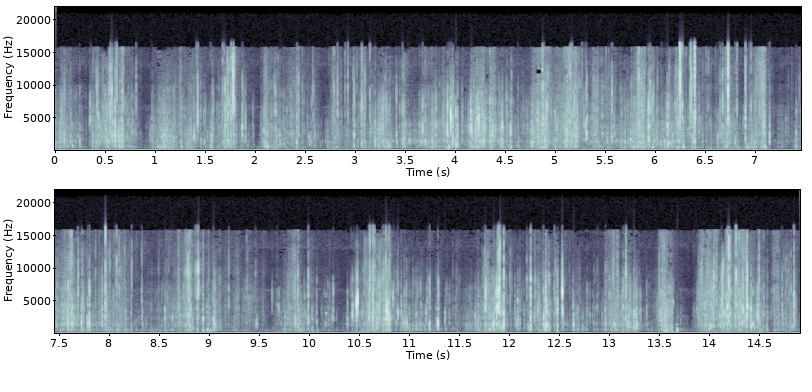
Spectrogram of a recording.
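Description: Long nails scratch and crinkle across a pile of foil and plastic wrapped chocolate bars in a box, making dense, continuous crinkling with frequent sharp bright crackles. A steady low hum sits underneath throughout.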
